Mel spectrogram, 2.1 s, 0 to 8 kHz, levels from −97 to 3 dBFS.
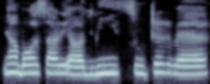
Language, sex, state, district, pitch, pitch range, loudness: Hindi, female, Bihar, Purnia, 270 Hz, 250-280 Hz, -18 LUFS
